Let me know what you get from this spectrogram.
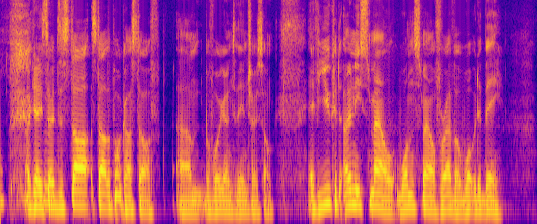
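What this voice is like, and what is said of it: Rough, unwell-sounding voice. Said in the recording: “I sound terrible. ... You do sound like shit.”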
